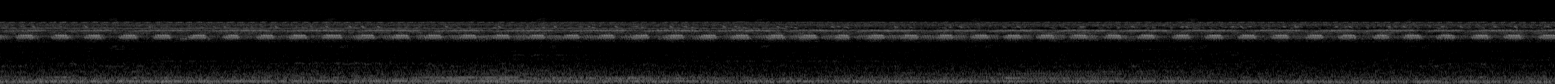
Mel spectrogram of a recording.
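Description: An insect chirps steadily, a high shrill trill pulsing rapidly without pause.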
